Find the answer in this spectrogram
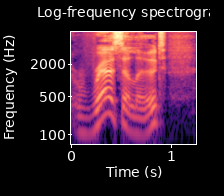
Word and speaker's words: resolute: we've got the word Resolute uh with the accent on the first syllable Resolute that means you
